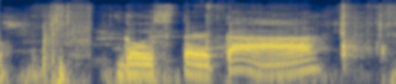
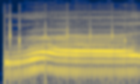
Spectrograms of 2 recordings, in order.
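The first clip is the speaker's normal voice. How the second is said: usual speaking voice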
